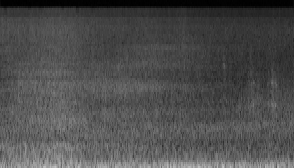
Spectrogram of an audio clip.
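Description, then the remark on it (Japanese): Steady ocean surf washes continuously onto a beach on the Shonan coast in Japan in the morning, a broad rushing roar with wind buffeting the microphone throughout; no voices, just the constant wash of waves. “波の音をお届けします”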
